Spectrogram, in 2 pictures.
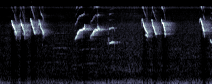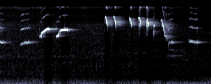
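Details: Hummingbird singing busily and mimicking various other birds: rapid, high thin chirps and short downslurred whistles in quick bursts, some notes doubled, with a low steady hum underneath.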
